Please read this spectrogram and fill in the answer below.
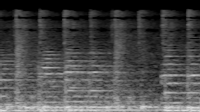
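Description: Steel pan band playing together: many steel drums struck in a quick, steady rhythm, with bright ringing notes over a strong low part.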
